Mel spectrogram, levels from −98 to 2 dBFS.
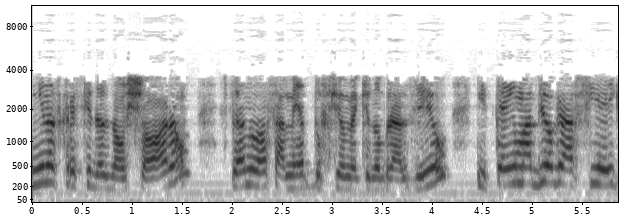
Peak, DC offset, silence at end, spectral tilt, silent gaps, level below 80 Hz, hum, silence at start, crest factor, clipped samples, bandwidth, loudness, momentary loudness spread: -4 dBFS; under 0.1%; 0.05 s; -4 dB/octave; none; -76 dBFS; none; 0 s; 16 dB; under 0.1%; 3.9 kHz; -19 LUFS; 8 LU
